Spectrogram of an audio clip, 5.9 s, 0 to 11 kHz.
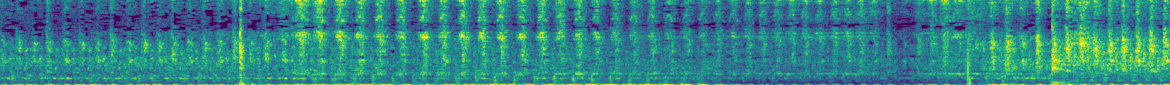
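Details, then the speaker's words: Tata Nano CNG idling with a faulty sensor's coupler unplugged (O2 sensor suspected): idle pulse uneven with occasional stumbling or dropped beats; mild misfire remains but less than before. "और coupler निकालने की वजह से थोड़ा मतलब गाड़ी एक miss firing कर रही है। लेकिन जैसा गाड़ी पहले कर रही थी वैसा गाड़ी पहले जैसा नहीं कर रही है।"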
